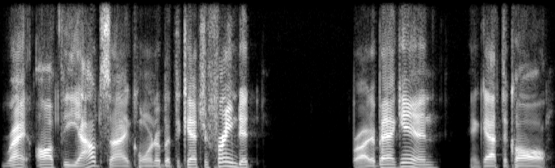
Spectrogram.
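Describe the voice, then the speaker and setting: A man's voice: mid-range voice, very animated, moderate pace, fairly bright tone, no echo, clean studio sound. A man doing live baseball play-by-play on a stream, mixing in casual chat and rambling as he thinks aloud.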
